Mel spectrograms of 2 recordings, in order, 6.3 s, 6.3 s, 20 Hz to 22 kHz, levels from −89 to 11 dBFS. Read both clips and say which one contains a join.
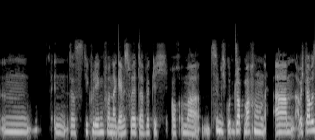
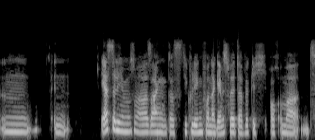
first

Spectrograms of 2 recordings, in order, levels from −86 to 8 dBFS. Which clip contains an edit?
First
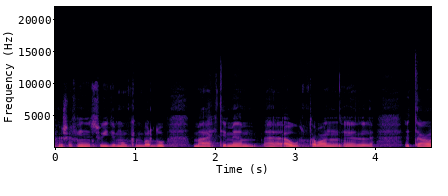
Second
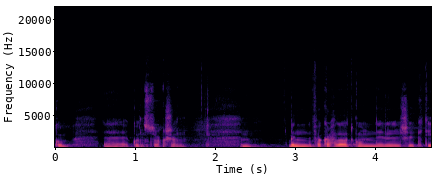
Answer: second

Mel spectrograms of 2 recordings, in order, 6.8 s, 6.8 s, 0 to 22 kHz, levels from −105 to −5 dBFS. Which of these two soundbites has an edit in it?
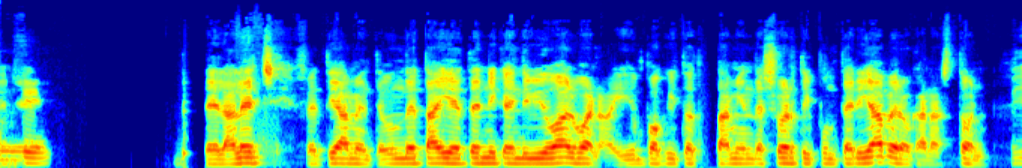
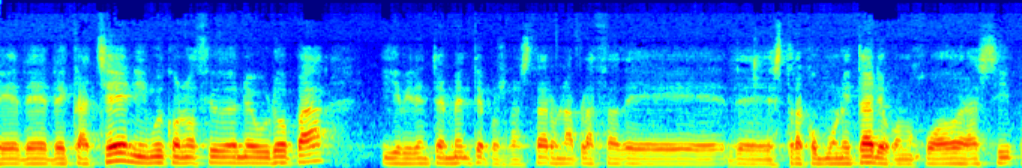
second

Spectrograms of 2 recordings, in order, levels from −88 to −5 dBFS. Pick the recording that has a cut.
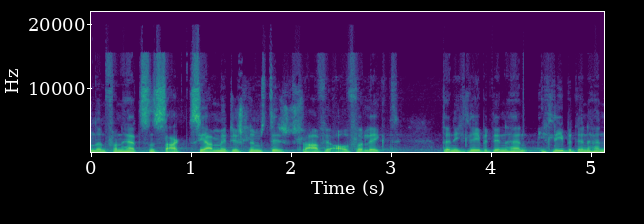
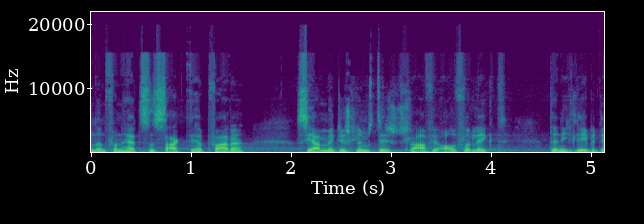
first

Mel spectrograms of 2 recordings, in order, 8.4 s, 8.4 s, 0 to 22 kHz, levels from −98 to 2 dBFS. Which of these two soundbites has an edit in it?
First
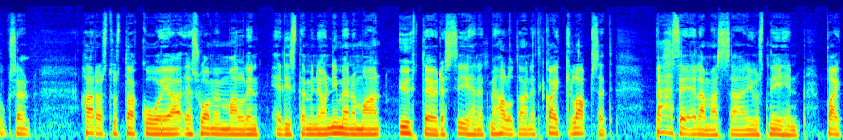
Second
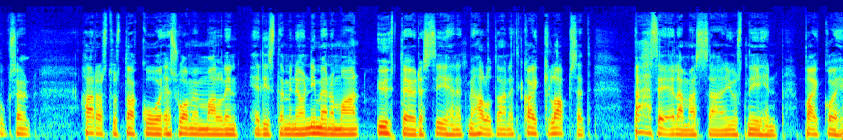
second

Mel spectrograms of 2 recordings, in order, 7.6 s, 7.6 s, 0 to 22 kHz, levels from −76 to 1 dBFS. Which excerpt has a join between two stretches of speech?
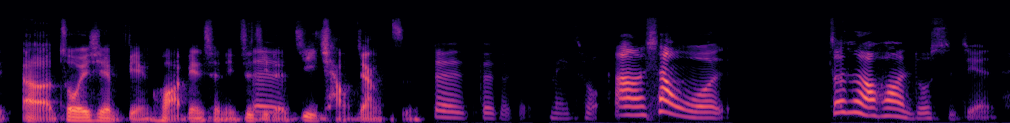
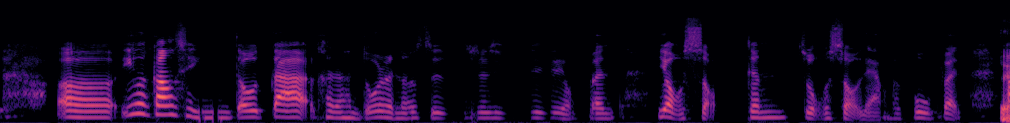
first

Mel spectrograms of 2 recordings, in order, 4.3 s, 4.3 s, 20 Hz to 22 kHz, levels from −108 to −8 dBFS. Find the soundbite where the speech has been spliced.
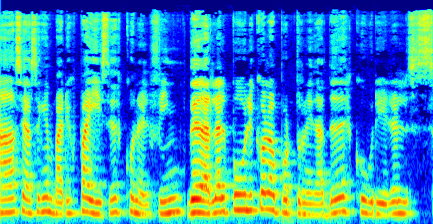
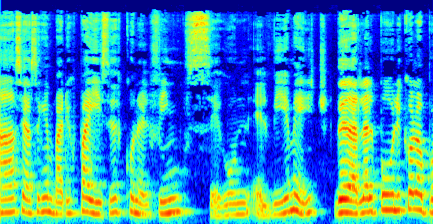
first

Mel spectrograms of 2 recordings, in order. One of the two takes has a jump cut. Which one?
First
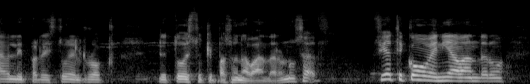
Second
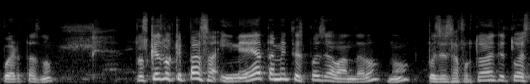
second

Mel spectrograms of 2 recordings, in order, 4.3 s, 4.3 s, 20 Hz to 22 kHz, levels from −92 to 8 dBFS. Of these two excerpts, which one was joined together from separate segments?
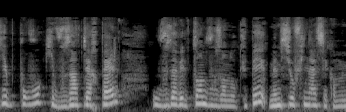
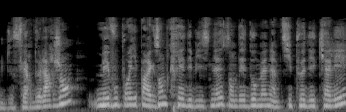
first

